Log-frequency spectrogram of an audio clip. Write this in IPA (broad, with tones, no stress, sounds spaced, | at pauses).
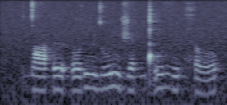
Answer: dˤ a˨˩˦ ʔ ø˨˩ ʔ o˨˩˦ d n d u˨˦ n d͡ʒ ɛ˨˩ ǃʼ u˨˦ ɦ y˨˩˦ ʔ ħ o˨˩˦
